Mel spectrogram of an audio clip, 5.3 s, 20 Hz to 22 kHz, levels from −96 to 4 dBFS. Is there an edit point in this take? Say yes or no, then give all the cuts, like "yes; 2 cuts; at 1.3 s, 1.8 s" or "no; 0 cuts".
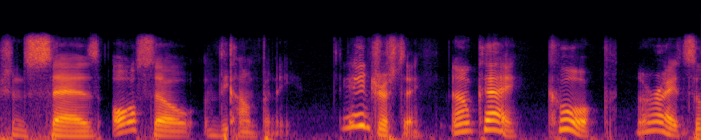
yes; 1 cut; at 1.7 s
